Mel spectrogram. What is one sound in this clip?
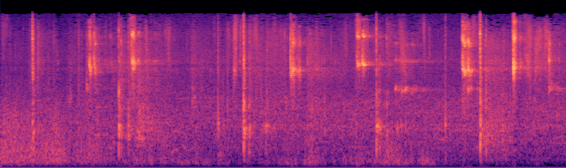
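A tennis ball is struck with a racket, with sharp pops now and then.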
